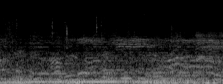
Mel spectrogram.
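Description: People's voices talking over a low steady hum, with light scattered clicks.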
